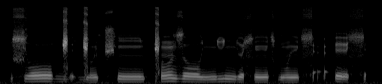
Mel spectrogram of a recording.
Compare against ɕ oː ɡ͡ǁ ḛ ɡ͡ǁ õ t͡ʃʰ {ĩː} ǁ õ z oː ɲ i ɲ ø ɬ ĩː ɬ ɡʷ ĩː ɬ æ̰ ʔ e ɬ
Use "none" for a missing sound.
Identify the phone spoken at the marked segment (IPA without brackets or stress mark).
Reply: ĩː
